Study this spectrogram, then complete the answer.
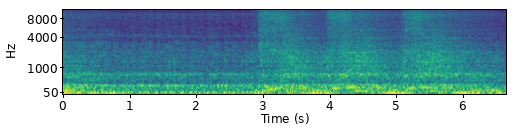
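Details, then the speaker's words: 1988 Ford F350 dump truck, 5.8 V8, stored over ten years, running rough with check engine light: quick throttle blips pull evenly on all cylinders, no misfire heard. "it does it does seem to run in all cylinders when I floor it or you know give it some throttle"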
